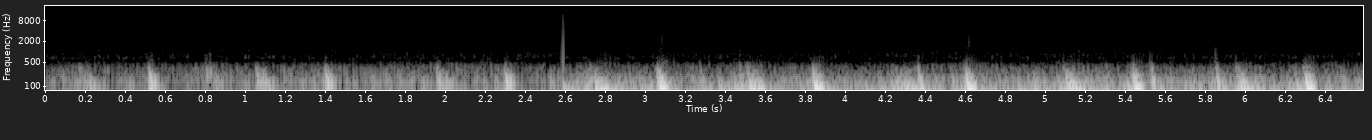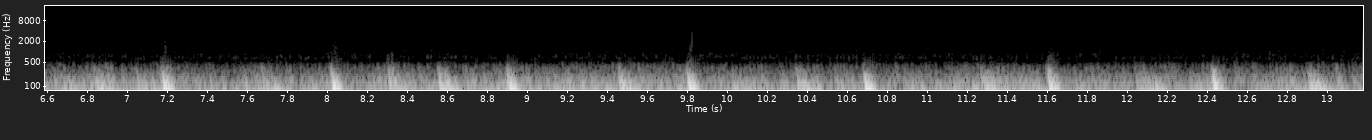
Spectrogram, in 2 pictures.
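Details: Recorded heartbeat: steady, low thudding at about 68 beats a minute with a soft background hum.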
